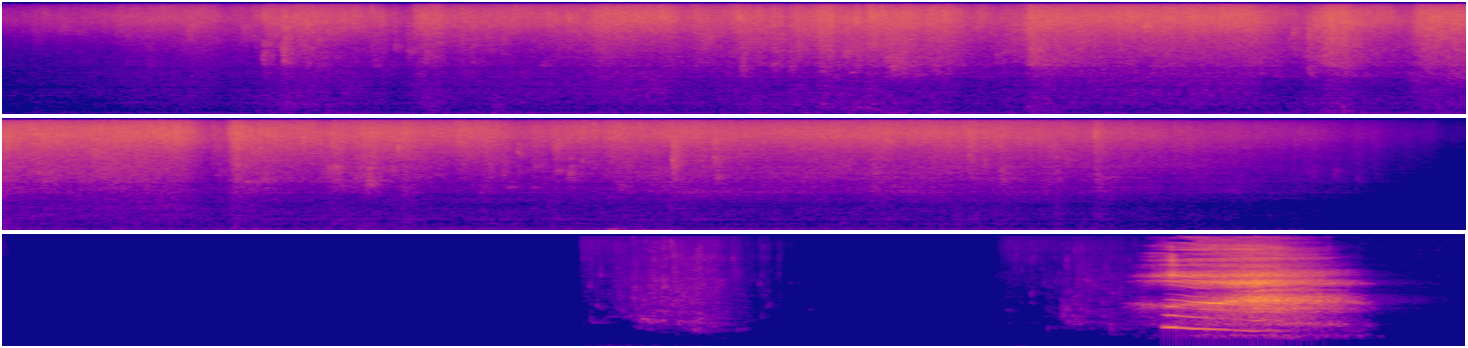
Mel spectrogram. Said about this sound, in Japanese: さ、シャワーで流して、湯船に浸かろうか。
